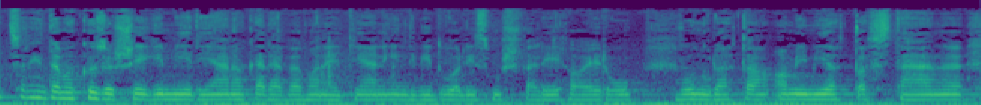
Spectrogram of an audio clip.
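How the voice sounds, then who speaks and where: A woman speaks at a fairly quick pace in a very deep, low pitch, with audible room echo and noticeable background noise. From Vojvodina, Serbia. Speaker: literary magazine editor-in-chief. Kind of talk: radio panel discussion.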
